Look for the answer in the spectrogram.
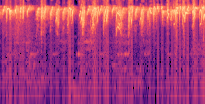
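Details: High, rapid and scratchy twittering from a Crimson sunbird, about four notes per second in an uneven, lively stream.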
